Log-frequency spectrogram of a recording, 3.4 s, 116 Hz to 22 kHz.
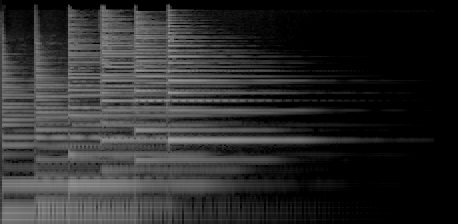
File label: D Minor 7th Flat 5th Guitar Open F; Dm7b5; arpeggiated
